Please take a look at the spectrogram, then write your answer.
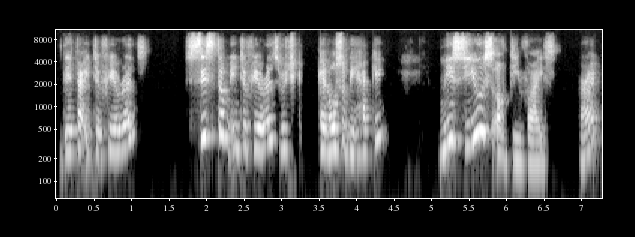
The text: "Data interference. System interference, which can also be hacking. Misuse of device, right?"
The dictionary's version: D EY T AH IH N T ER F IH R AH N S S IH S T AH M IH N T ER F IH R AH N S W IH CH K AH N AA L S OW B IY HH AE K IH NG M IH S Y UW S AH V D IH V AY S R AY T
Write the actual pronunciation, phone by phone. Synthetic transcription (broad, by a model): D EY T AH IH N T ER F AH R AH N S S IH S T AH M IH N T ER F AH R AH N S W IH CH K AH N AA L S OW B IY HH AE K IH NG M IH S Y UW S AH F D IH V AY S R AY T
